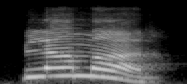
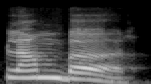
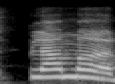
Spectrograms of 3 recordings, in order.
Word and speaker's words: plumber: screen quickly it's horizon plumber not plumber it's plumber b is silent menu data data name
